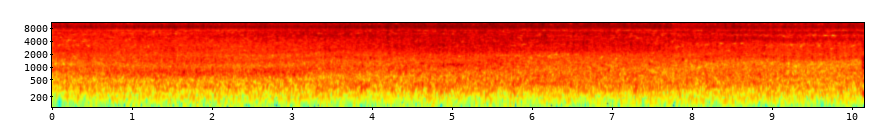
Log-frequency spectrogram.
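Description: Shallow rocky mountain stream running over small cascades, a steady, even rush of water close by.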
